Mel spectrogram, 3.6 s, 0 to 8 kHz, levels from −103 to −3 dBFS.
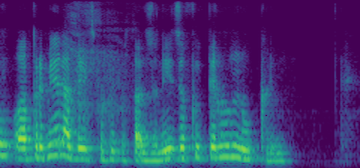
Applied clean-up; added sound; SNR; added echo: neural mask model DeepFilterNet 3.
